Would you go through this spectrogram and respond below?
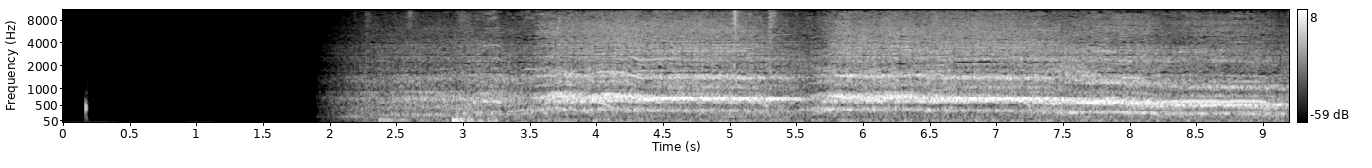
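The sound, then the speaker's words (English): A crowd bursts into loud, sustained cheering and shouting goodbye after a brief silence, many voices roaring together at a steady high level with a slight dip midway before swelling again. “say your goodbyes, folks. Cheer goodbye.”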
